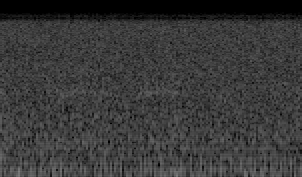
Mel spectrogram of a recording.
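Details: Only a constant hiss of broadband static is heard, with no animal voice.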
